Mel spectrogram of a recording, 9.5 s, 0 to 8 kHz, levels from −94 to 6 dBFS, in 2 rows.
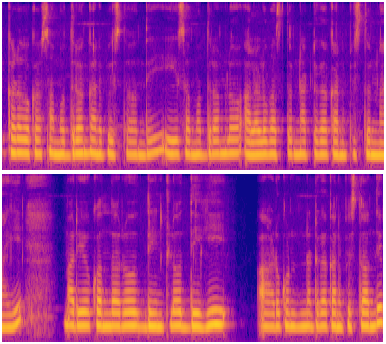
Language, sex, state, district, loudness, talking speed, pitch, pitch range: Telugu, female, Andhra Pradesh, Srikakulam, -16 LUFS, 115 wpm, 200 Hz, 195-205 Hz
